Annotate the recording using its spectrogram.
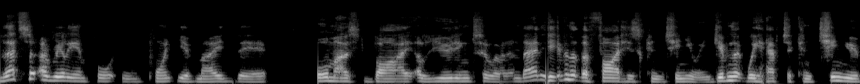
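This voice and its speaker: Against a quiet background, a man speaks at a moderate pace with an Australian accent. The sound is dry and close, with no echo. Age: 60s. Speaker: journalist. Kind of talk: interview conversation.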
